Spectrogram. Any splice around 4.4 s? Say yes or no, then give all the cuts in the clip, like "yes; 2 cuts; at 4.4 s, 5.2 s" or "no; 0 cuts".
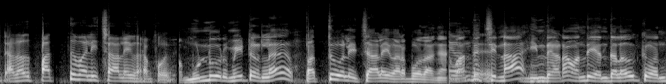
no; 0 cuts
